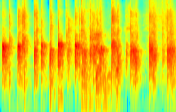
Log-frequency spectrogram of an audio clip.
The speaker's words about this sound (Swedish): Mycket bra jobbat. Bara bra jobbat. En applåd. Ja.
